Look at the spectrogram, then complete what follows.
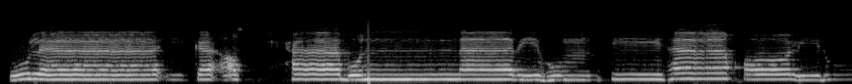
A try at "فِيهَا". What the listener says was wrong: Iya, haknya jangan diangkat fiha, fiha, fiha di fi-nya saja. Sekali lagi fiha.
